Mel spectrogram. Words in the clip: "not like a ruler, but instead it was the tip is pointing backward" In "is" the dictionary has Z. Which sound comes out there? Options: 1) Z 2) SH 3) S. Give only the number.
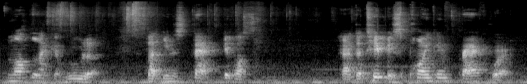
3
